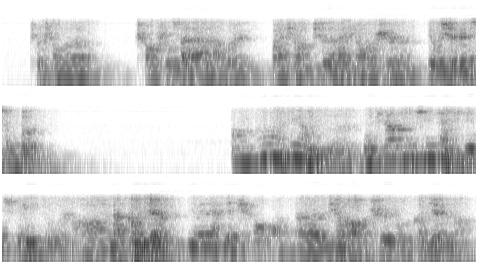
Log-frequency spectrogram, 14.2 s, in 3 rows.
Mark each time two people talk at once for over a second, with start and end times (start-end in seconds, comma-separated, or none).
none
